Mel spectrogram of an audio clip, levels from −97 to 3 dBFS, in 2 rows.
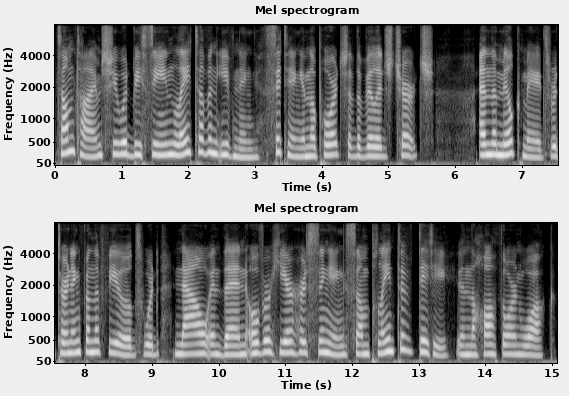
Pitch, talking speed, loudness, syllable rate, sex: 210 Hz, 155 wpm, -17 LUFS, 4.0 syllables/s, female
